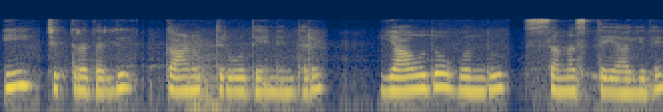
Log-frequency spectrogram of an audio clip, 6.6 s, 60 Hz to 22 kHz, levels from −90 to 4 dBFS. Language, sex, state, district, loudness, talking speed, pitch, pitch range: Kannada, female, Karnataka, Dharwad, -15 LUFS, 65 wpm, 190 Hz, 180-210 Hz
